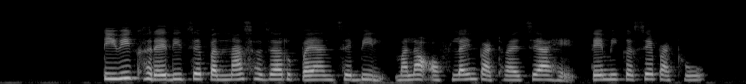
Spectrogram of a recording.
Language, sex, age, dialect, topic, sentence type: Marathi, female, 41-45, Northern Konkan, banking, question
